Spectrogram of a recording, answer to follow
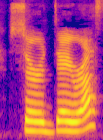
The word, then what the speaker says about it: Cerdeiras: This is Mary Cerdeiras. Did I say it right? Yes, did I pronounce you it right? You did. Perfect.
